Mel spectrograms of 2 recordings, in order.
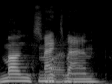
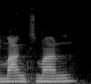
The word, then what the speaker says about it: Manxman: Sí, The Manxman no es tan difícil. Manxman. Es como Mad Max, pero sí. Manxman.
